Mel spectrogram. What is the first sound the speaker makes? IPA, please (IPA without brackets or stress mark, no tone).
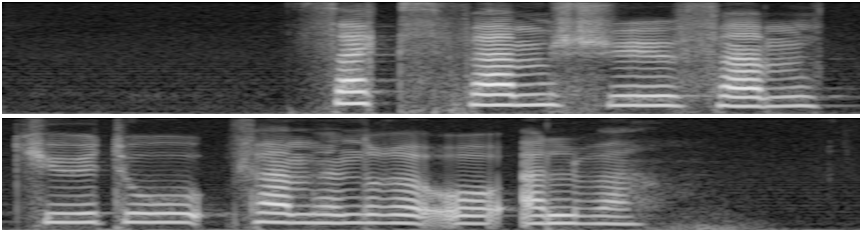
s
